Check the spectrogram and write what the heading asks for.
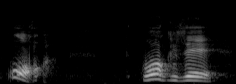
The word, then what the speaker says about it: quark: And the word quark, James Joyce said quark, but Murray Gell-Mann wanted to pronounce it quark.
